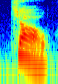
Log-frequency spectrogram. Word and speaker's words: ciao: ciao c i a c i a is pronounced as cha like if you know telugu it is cha if it is hindi it is cha okay chao so all together this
